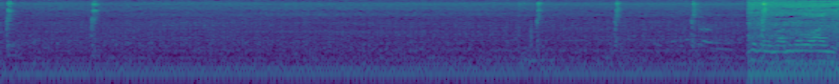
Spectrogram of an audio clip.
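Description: Heavy-equipment diesel engine running steadily at idle, with a few faint clicks. Near the end the sound cuts abruptly to a louder engine with voices over it.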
